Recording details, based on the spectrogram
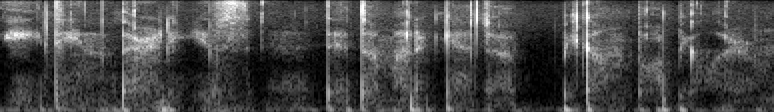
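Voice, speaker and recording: Whispering by a woman, with noticeable background noise around it. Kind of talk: whispered ASMR fun-facts reading for sleep. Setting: studio mic. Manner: soft, whispered.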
